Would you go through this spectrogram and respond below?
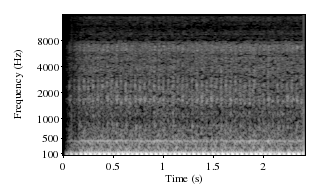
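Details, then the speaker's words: BMW R1150RT motorcycle at idle: a fast, even rattling knock over the low thump that disappears when the clutch is pulled and returns when released; clutch disc or primary shaft wear suspected, not confirmed. "признак того что что-то уже происходит с диском сцепления либо с первичным валом вот слышно такой звук сейчас Обратите внимание нажимаю на сцепление звук пропадает видите отпускаю сцепление начинает тарабанить"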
